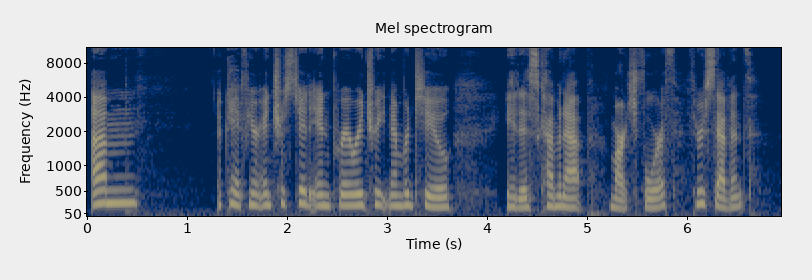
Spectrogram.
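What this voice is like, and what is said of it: Scratchy, sore voice. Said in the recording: “I'm not going to say losing my voice. I don't want to lose my voice... it is scratchy and sore”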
